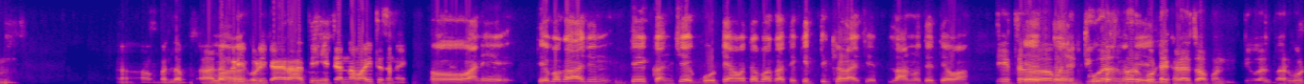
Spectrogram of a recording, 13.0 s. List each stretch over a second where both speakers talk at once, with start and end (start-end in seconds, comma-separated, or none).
10.2-11.5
